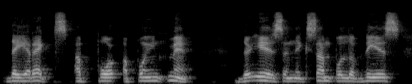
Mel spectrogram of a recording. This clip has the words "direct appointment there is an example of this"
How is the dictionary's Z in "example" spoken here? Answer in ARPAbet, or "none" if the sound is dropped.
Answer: S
